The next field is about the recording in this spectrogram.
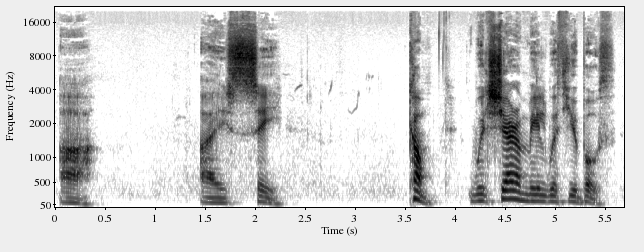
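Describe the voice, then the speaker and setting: Man acting gentle prophet-teacher, husky, widely varied pitch, assured, earnest, radio play. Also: big pitch swings, slow, full character voice. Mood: gentle, caring. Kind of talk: radio Bible drama acting.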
